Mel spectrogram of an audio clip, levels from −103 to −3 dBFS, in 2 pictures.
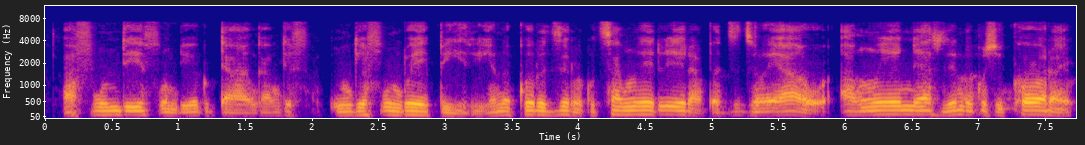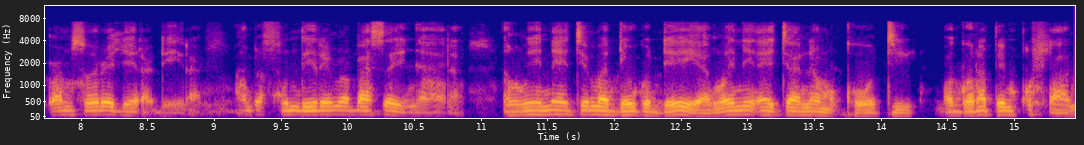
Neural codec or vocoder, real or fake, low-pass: codec, 16 kHz, 2 kbps, FunCodec, trained on Chinese and English, 25 frames a second; fake; 7.2 kHz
